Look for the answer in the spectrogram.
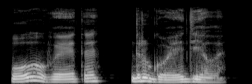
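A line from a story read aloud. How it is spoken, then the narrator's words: Said calmly. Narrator (Russian): сказала спокойно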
